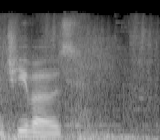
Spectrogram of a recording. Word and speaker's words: cheevos: Got them cheevos. Cheevos. Rhymes with Cheetos.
